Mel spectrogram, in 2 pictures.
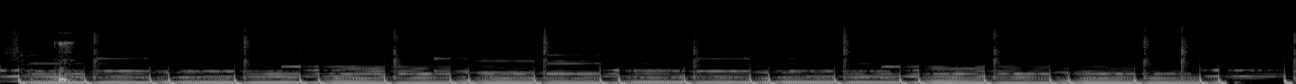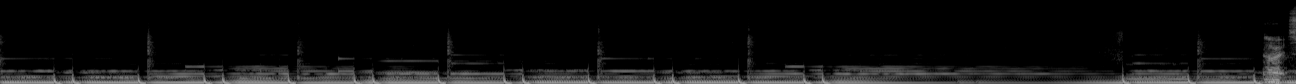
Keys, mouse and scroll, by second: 6.3 middle click, 9.5-11.4 middle drag, 12.8 middle drag, 13.0 Tab, 13.4-15.5 middle drag, 17.0 Tab, 17.7-18.6 middle drag, 19.1-20.0 middle drag, 20.7 middle drag, 21.7-22.1 middle drag, 22.4 shift+middle drag, 22.8-23.2 middle drag, 25.8 middle drag.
